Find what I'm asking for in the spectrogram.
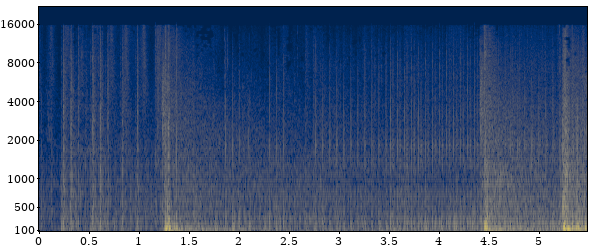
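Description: Gunfire in the World War II shooter Hell Let Loose: rapid automatic bursts crackle in the mid-distance, with several heavier, louder shots cracking close by.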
